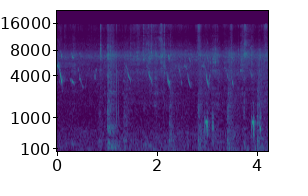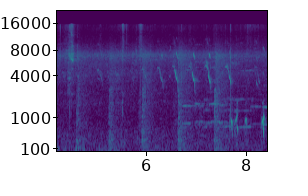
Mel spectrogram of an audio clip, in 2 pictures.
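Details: Free-range chicks foraging with their mother hen near the coop before dusk give a steady scatter of high, thin, falling peeps, several a second and overlapping, with soft tapping and scratching.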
